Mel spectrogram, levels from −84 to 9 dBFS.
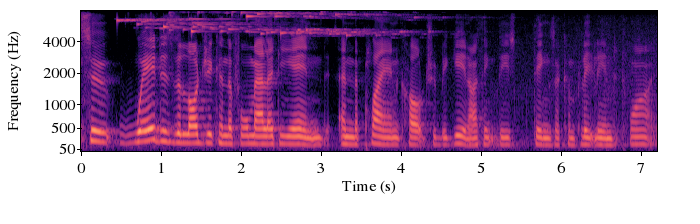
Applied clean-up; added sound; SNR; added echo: none; Chime; 14 dB; none.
